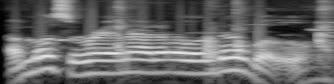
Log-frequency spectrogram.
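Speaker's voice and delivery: high, whiny dismay at running out; mock distress at the empty shelf. Real, not acted. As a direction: squeak it out in disbelief. Dismayed at missing seasoning.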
